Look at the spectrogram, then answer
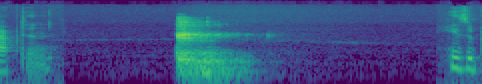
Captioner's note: doors slamming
